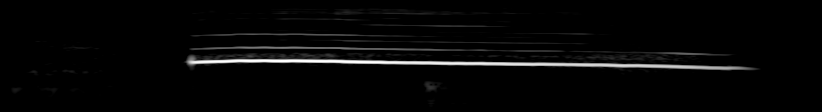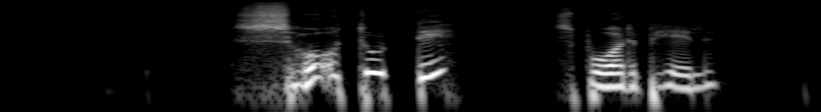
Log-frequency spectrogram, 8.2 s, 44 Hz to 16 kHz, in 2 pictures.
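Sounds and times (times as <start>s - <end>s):
fox howling like a wolf in a forest: 1.0s - 3.8s
speech: 5.6s - 7.8s.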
